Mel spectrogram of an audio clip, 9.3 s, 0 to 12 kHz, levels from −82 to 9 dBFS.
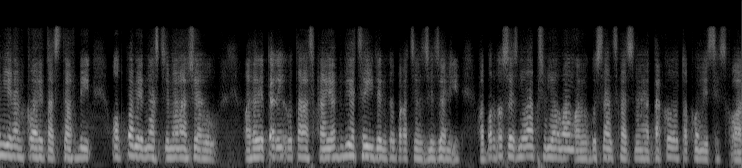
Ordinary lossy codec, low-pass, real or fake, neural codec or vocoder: Opus, 64 kbps; 7.2 kHz; fake; codec, 16 kHz, 0.5 kbps, FreqCodec, smaller model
